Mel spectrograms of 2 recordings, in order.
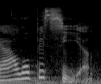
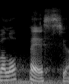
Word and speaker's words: alopecia: Sim, o termo correto é alopecia. Nós pronunciamos num contexto geral no Brasil alopécia, né? Alopsia porque vem do grego, a raposa, a perda do pelo da raposa. Então é alopsia. Mas as duas formas são aceitável a pronúncia.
